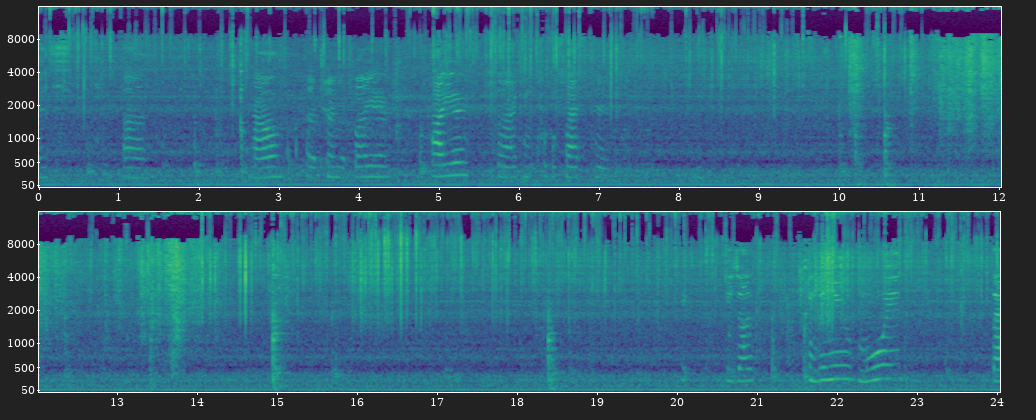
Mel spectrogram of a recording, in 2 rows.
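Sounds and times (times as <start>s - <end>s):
food sizzling in frying pan: 0.0s - 24.0s.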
